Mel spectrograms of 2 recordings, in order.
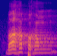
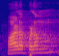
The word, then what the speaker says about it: வாழைப்பழம்: அது காய் வெட்டாக இருந்தது வாகப்பகம் வாகப்பகம் என்றாள் திருநெல்வேலியில் இன்னும் கொஞ்சம் கனிந்தது வாழைப்பழம் வாழைப்பழம் என்றாள் மதுரைக்கு வந்தாள் சரியாக கனிந்திருந்தது வாழைப்பழம் வாழைப்பழம் என்றாள் அப்படியே அவள் சென்னைக்கு வந்தபோது அது மிகவும் கனிந்துவிட்டதால் வாயைப்பயம் வாயப்பயம் என்றாள் என்று அவர் முடிப்பார் இந்த சென்னை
